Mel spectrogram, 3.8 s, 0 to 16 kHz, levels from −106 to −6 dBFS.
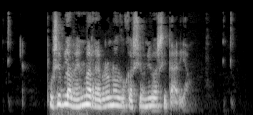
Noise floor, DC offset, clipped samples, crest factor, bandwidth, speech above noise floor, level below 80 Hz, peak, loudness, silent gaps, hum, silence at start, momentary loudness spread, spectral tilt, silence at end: -69 dBFS; under 0.1%; under 0.1%; 20 dB; 11.5 kHz; 45 dB; -70 dBFS; -8 dBFS; -25 LUFS; none; none; 0.75 s; 14 LU; -5 dB/octave; 1 s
